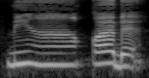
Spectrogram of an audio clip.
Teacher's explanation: নুন সাকিনের পরে কফ এসেছে, তাহলে এখানে ইকফা গোপন করে পড়তে হবে,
